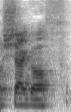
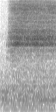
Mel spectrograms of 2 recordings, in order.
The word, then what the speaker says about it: Shoggoth: any more cultists or shaggo, I'm hoping I pronounced that correctly. Cthulhu fans are going to start. Shoggoth. Left. Oh, shog. Yeah, it's not an A.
